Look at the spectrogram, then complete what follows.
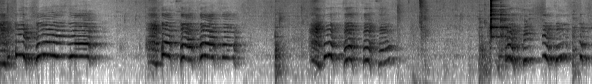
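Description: A person laughing hard in four breathless, high-pitched bouts of pulsing "ha-ha" sounds, with short pauses between them. A few sharp clicks fall in the gaps.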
